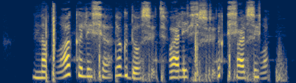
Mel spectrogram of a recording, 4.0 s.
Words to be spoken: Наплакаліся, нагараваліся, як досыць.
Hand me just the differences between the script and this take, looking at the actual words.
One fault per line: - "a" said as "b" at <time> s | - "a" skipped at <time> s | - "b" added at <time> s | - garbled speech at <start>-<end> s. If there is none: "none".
- "нагараваліся" skipped at 1.4 s
- garbled speech at 2.3-3.6 s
